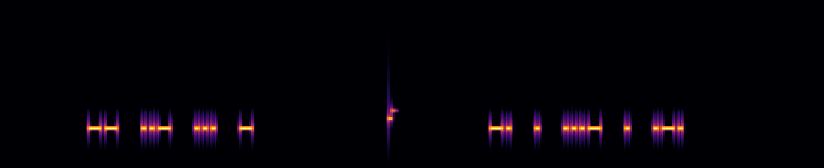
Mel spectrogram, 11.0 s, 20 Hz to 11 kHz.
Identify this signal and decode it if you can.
Morse code, heard as a keyed tone, about 22 wpm, spaced as for 16 wpm, 700 Hz. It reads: MUST NEVER
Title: 2x Character Spacing - Top 300 Words - 22wpm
